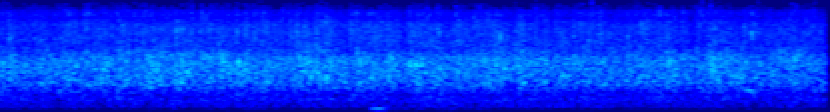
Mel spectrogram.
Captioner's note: applause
